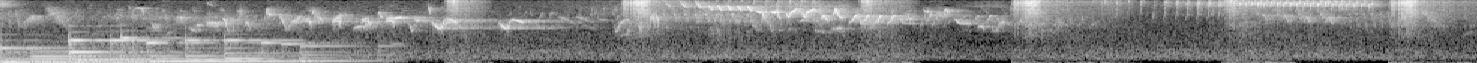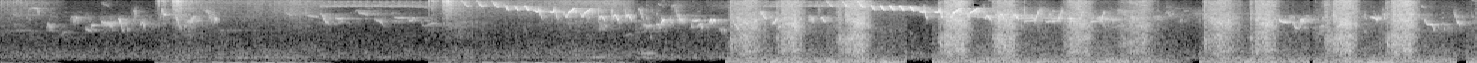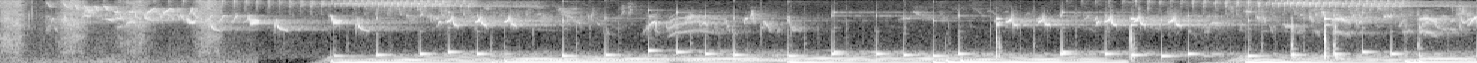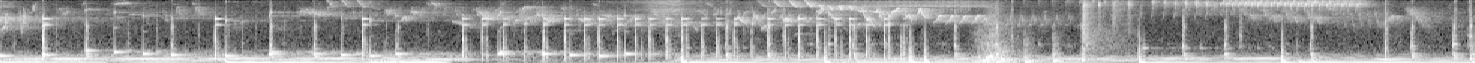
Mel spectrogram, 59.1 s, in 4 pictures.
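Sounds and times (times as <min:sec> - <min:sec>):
music: 0:00.0 - 0:04.0, 0:32.8 - 0:59.0
small birds chirping: 0:00.0 - 0:59.0
trowel scraping sand: 0:10.1 - 0:11.3, 0:13.9 - 0:15.3, 0:16.4 - 0:18.0, 0:19.1 - 0:19.8, 0:22.0 - 0:32.1.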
